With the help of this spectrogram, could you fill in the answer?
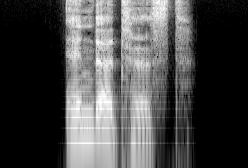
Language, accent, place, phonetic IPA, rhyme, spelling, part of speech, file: German, Germany, Berlin, [ˈɛndɐtəst], -ɛndɐtəst, ändertest, verb, De-ändertest.ogg
- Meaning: inflection of ändern: 1. second-person singular preterite 2. second-person singular subjunctive II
